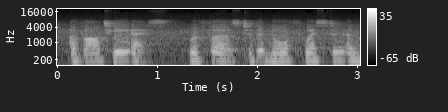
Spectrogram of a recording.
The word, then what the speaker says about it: Oberharz: The Upper Harz, German, Oberharz, pronounced Avarts, refers to the northwestern and higher part of Harz mountain range in Germany.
